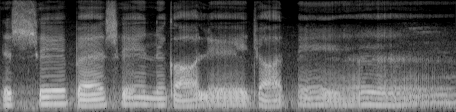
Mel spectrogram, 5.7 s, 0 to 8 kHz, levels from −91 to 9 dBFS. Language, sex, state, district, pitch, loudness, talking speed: Hindi, male, Madhya Pradesh, Dhar, 125 Hz, -18 LUFS, 55 wpm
